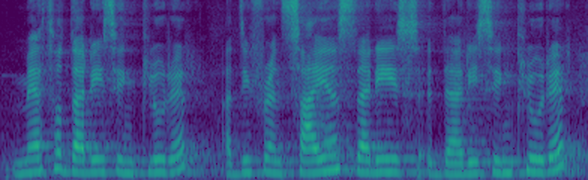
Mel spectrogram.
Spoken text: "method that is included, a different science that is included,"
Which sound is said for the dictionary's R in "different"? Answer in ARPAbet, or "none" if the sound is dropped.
R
